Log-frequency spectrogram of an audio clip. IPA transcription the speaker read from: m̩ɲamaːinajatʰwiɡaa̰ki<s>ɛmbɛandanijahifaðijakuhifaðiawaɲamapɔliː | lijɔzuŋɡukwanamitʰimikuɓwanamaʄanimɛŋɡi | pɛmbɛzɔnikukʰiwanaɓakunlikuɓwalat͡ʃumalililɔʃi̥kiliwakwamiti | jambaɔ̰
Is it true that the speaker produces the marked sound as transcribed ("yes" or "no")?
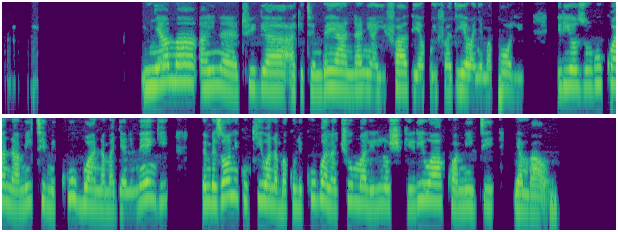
no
